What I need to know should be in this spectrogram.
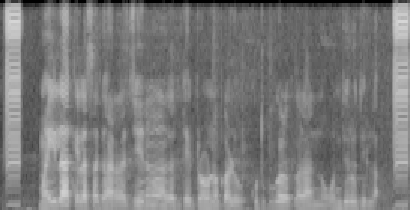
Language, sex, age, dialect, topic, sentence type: Kannada, female, 60-100, Coastal/Dakshin, agriculture, statement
